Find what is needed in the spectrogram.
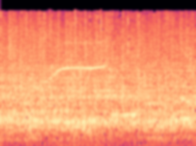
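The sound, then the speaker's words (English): A crowd of Virginians roars its approval, mixing sustained cheering and clapping into a thick, continuous wall of crowd noise that stays loud and steady from start to finish. “As the crowd roars its approval, you turn to the fellow soldier beside you once more”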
